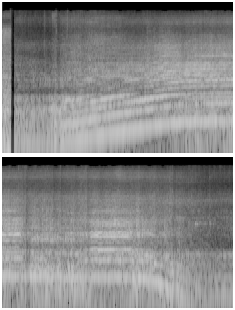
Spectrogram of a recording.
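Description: A motorcycle engine revs up, holds a high whine, then drops off.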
